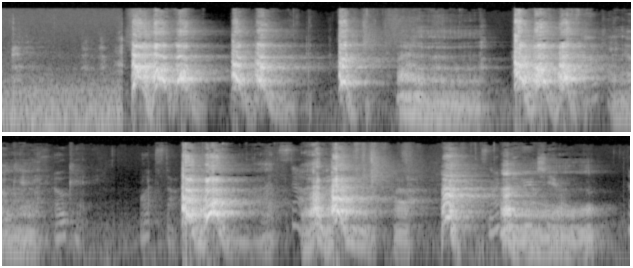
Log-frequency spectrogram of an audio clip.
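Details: Almost five months old, Golden Retriever pup Rocky resists his brush, letting out repeated loud barks and growly yaps in bunches of two or three, separated by brief pauses, indoors.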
